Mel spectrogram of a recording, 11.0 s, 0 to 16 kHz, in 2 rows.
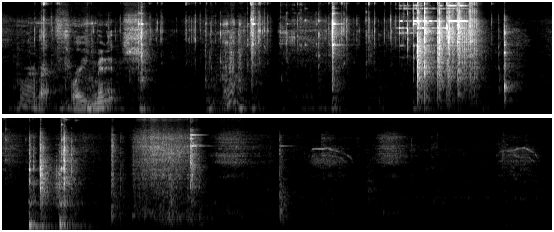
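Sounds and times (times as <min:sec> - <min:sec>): metal lock parts clinking: 0:00.0 - 0:05.0.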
